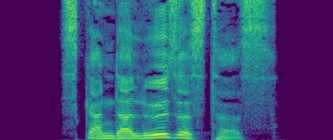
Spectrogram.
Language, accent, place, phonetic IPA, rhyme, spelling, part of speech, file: German, Germany, Berlin, [skandaˈløːzəstəs], -øːzəstəs, skandalösestes, adjective, De-skandalösestes.ogg
- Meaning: strong/mixed nominative/accusative neuter singular superlative degree of skandalös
